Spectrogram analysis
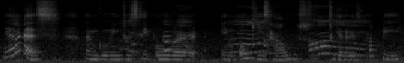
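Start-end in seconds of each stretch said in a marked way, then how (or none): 0.0-0.8 excited yes. Real, not acted. Answering whining dog excitedly.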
